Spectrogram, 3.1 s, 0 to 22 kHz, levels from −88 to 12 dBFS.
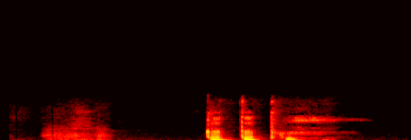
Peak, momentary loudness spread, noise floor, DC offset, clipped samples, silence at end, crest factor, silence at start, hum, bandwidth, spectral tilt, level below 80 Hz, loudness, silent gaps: -6 dBFS; 25 LU; -76 dBFS; under 0.1%; under 0.1%; 0.7 s; 22 dB; 0.5 s; none; 6.8 kHz; -7.5 dB/octave; -62 dBFS; -24 LUFS; none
